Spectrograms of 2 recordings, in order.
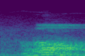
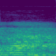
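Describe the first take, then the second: First: The R syllable is heavy, with a rounded vowel. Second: The R syllable is light, with an open vowel. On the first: The speaker calls it right. "kita baca ro" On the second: The speaker calls it wrong. "Kita tak baca ra"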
